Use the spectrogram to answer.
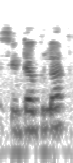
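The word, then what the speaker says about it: Psittacula: Pavo peacock को बोल रहे हैं, श्रुतियो ऑस्ट्रिच को, और पैरेट को पी साइलेंट है। सीटाकुला कोलंबिया पिजन को बोलते बेटा, कॉर्बस द क्रो।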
